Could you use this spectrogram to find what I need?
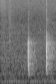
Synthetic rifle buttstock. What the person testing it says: so obviously the walls of the buttstock are much thicker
